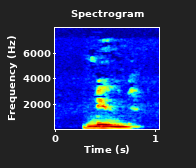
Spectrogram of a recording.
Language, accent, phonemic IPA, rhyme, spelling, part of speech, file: English, Southern England, /ˈnuːn/, -uːn, noone, noun, LL-Q1860 (eng)-noone.wav
- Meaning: Obsolete form of noon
